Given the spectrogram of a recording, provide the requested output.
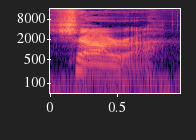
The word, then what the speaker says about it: chara: The sound is chi. An example is chara.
